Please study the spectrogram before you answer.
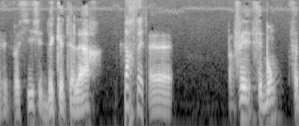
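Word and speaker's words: De Ketelaere: Alors j'espère que je vais bien le prononcer cette fois-ci, c'est De Ketelaar.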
